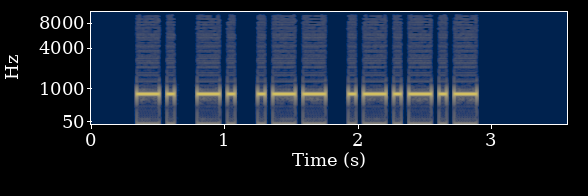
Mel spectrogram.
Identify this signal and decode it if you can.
Morse code, heard as a keyed tone, about 21 wpm, 800 Hz. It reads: NNW.
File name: Weather Sets / Weather Sets-mp3s / Weather 5 22 @20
